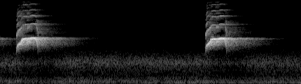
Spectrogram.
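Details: Pet cockatiel raising the alarm like a home security system: two piercing, harsh whistled shrieks about two seconds apart, each opening with a sharp upward sweep and then fading, with a quiet low hum between them.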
